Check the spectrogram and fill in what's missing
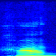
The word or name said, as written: han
